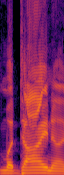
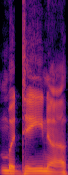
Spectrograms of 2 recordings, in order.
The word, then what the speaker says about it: Medina: I'm from Ohio, and I believe it's pronounced Medina, not Medina.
